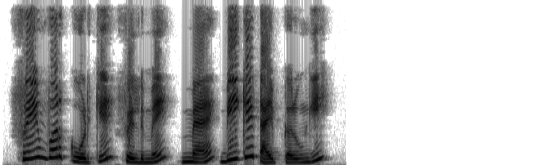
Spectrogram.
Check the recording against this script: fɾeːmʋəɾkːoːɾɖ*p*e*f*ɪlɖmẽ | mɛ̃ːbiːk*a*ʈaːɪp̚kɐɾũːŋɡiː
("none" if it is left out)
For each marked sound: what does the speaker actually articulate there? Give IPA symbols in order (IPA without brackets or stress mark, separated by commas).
k, f, e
